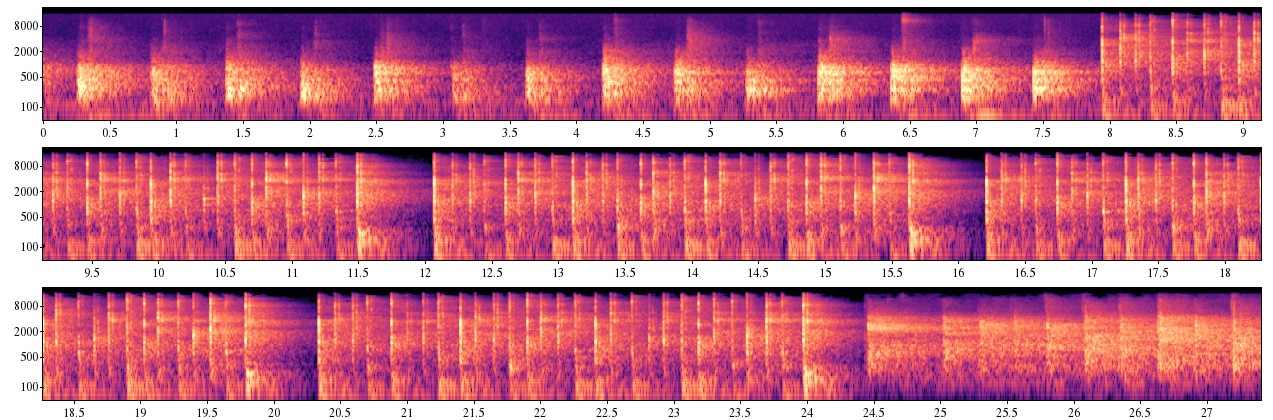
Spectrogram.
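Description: A piano plays in a large echoing hall, slow repeated chords at first and then fast running notes.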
